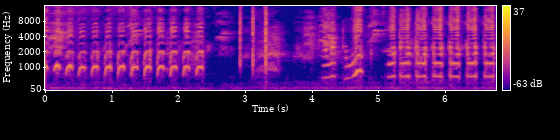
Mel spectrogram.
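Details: Baby parrot calling near its parent: steady series of short, evenly spaced nasal notes, about one per second-fraction, a pause with clicks and bent whistles, then another rapid run of repeated notes.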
